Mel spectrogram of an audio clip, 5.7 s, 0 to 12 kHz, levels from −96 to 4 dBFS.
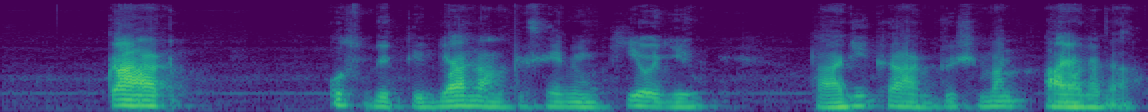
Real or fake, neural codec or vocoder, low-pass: fake; codec, 24 kHz, 1.5 kbps, HILCodec; 10.8 kHz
